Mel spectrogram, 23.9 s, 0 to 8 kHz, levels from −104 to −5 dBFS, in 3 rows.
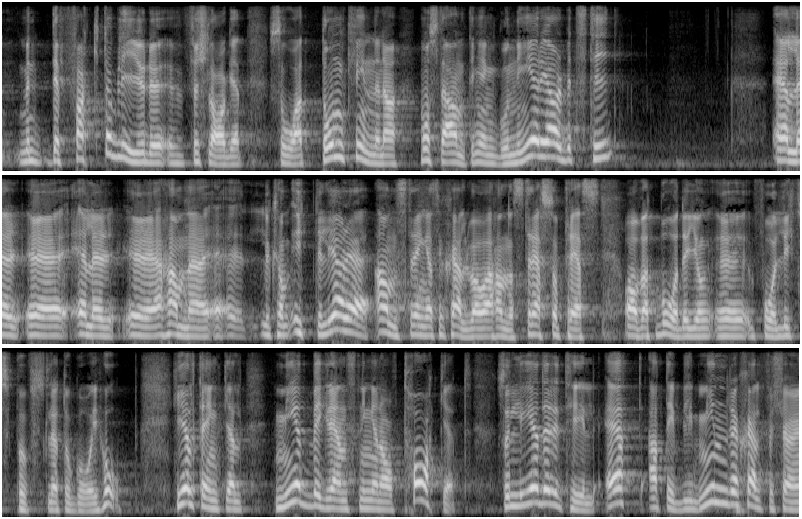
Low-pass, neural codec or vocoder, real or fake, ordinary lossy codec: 7.2 kHz; none; real; none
